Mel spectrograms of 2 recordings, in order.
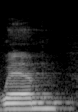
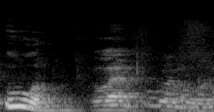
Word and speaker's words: uaim: Some people, instead of saying wem, which I picked because it was the easiest pronunciation, you'll also hear some people say uam.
